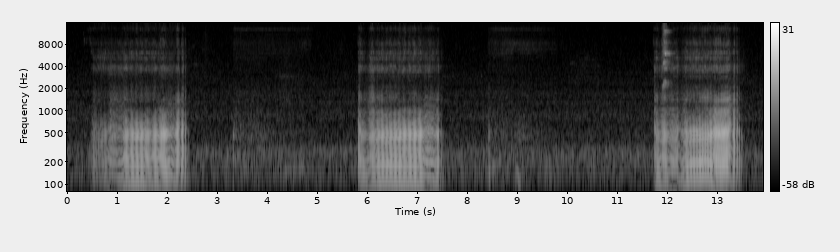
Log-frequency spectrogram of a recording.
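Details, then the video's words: A Boston Terrier fast asleep, snoring up a storm: three heavy, buzzing snores, each lasting about two seconds, coming roughly every five to six seconds with soft breathing in between. "Snoring Boston Terrier"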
